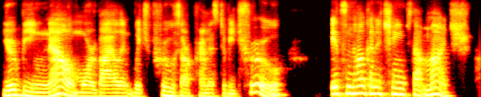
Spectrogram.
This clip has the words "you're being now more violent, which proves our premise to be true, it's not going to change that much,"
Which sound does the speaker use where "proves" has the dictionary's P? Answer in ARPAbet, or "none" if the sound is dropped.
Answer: P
